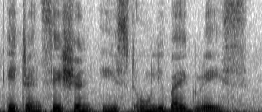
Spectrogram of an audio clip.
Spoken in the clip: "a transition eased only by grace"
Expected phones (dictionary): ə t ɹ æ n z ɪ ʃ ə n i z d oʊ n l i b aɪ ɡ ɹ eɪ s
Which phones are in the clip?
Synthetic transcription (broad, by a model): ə t ɹ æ n s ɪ ʃ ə n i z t oʊ n l i b aɪ ɡ ɹ eɪ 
